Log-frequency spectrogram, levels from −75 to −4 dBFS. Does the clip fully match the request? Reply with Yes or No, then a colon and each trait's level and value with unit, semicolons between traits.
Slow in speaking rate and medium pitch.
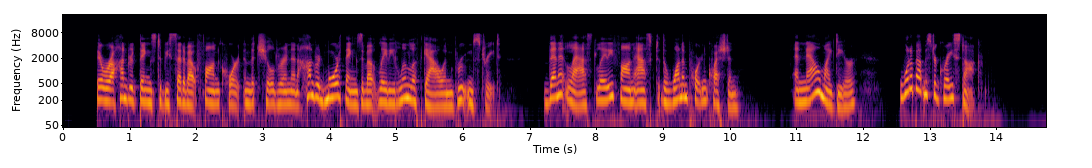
No: average, 175 wpm; medium, 180 Hz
